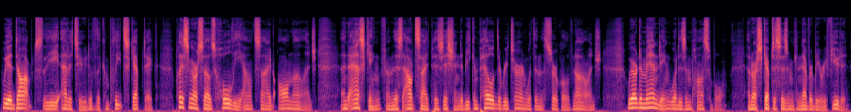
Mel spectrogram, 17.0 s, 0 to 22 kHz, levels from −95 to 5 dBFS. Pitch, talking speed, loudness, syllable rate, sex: 115 Hz, 155 wpm, -20 LUFS, 5.4 syllables/s, male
